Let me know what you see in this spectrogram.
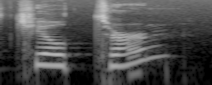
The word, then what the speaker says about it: Chiltern: Children Firehouse. – Yeah. – As in children. – No, it's Chiltern. Chiltern.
